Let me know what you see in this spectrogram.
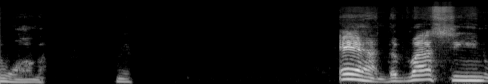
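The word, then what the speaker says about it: Wang: It's just pronounced Wong.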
